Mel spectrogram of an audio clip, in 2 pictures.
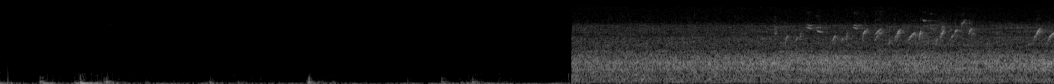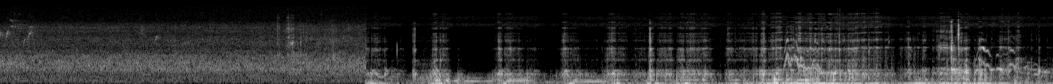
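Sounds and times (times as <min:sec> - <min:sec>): hiss of background noise: 0:01.3 - 0:14.3
small birds chirping: 0:05.8 - 0:14.2.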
